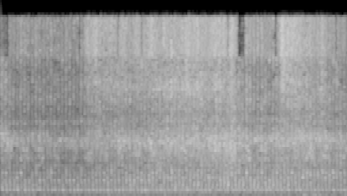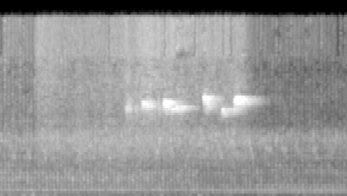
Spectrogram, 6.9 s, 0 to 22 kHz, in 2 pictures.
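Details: Ford Ranger, about 2007, previously a no-start with code P0340, now repaired and starting at once: steady, even idle with a light mechanical patter and no misses or stumbles; engine runs normally.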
